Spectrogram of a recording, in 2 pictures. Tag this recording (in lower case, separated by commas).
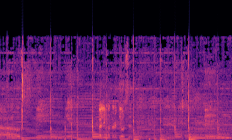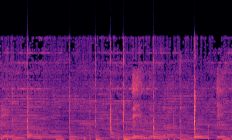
classical music, singing, speech, sitar, music, carnatic music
